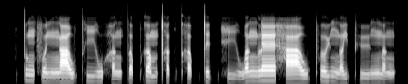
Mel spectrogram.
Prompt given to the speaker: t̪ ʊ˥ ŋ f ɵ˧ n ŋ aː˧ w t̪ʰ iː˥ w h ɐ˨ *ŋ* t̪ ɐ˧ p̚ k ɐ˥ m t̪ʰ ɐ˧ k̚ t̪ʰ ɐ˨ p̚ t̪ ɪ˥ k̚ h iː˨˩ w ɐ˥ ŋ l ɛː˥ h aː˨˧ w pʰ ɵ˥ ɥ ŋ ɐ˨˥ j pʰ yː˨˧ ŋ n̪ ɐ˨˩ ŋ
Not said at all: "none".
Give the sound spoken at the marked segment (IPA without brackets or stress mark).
ŋ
